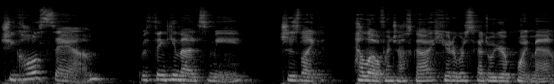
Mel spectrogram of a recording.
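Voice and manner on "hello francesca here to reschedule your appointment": mock catty, bitchy, snippy phone voice. Retelling a receptionist's phone call, imitating someone talking bitchy. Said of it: "all bitchy".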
